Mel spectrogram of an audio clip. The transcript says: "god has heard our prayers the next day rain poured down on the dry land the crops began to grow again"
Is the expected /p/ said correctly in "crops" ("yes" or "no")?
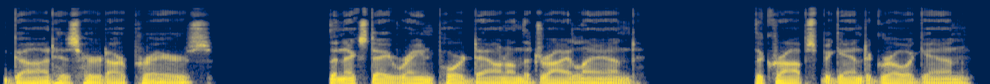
yes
